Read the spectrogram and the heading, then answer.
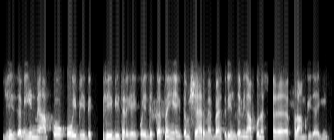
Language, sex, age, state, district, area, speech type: Urdu, male, 18-30, Bihar, Purnia, rural, conversation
